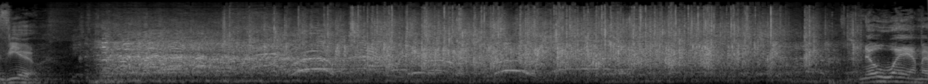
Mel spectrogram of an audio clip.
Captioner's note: audience laughing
